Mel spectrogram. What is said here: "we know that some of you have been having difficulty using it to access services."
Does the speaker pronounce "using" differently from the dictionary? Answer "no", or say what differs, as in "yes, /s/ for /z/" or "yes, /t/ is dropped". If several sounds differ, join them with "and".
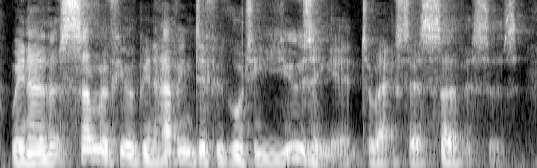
no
